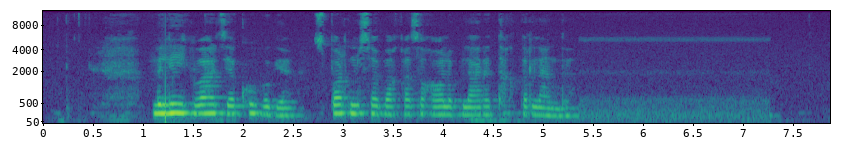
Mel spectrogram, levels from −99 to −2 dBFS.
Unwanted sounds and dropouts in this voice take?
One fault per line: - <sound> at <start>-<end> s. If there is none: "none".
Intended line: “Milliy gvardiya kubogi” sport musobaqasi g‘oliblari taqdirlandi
none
